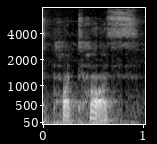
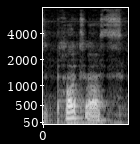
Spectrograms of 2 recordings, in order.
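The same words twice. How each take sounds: First: Potos with the stress on the second syllable, po-TOS, said slowly; accent on second syllable. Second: Potos with the stress on the first syllable, PO-tos; accent on first syllable. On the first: Teacher showing students potos stressed on its second syllable. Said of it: "with the accent on the second syllable". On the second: Teacher showing students potos stressed on its first syllable. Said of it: "with the accent on the first syllable". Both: Shown as a demonstration.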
